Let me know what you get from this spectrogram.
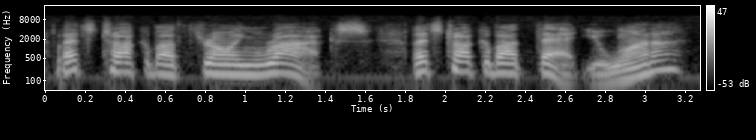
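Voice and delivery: high-pitched, goading challenge; jeering bully voice; bullying taunt. A narrator's reading. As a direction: press him for a fight. Bully threatens Eddie.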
